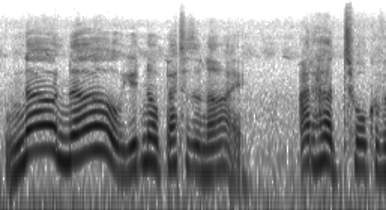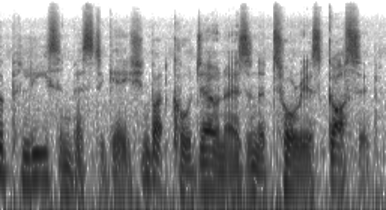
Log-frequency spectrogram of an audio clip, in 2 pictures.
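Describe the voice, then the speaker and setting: An actor playing a genteel, theatrical middle-aged art dealer in a video game, florid and teasing with a sly, probing edge. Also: male voice, on the high side, big pitch swings, slight background noise. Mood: sly, polite. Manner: florid, teasing, drawn-out phrasing. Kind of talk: video game cutscene acting.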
